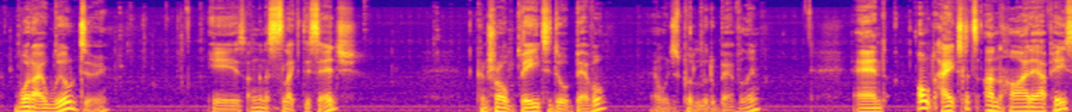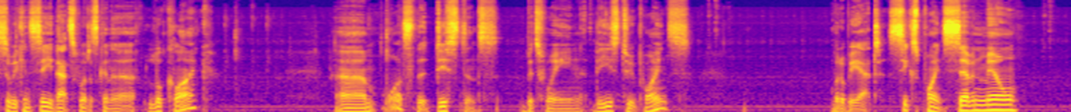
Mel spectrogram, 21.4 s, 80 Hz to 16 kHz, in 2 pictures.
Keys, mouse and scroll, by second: 2.0-2.9 scroll up 2, 3.5-5.4 alt+right drag, 5.0 ctrl+b, 7.2 scroll down 2, 7.4 Tab, 9.5 alt+h, 10.0-14.1 middle drag, 13.7-14.1 scroll up 2, 14.1 Tab, 14.7 middle click, 14.8 shift+middle click, 15.1-15.7 scroll up 1, 16.6-18.9 drag, 18.9-21.4 right drag.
